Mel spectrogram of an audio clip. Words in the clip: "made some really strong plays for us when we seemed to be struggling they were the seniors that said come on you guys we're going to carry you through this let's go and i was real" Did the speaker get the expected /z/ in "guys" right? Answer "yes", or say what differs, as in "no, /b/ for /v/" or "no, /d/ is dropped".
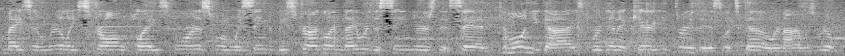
yes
